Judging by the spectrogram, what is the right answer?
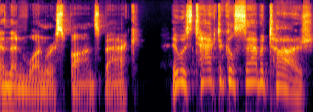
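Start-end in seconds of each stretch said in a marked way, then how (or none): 1.7-3.1 very high, squeaky, squabbling put-on voice. Narrator voices one of two arguing figures answering back, high-pitched character voice. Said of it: "arguing in their high-pitched voices".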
